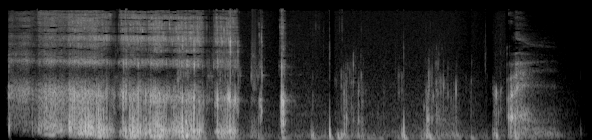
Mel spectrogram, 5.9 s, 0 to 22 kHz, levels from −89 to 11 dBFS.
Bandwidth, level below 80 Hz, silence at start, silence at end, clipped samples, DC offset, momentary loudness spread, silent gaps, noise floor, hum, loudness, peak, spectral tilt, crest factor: 17 kHz; -44 dBFS; 0.1 s; 0.4 s; under 0.1%; under 0.1%; 19 LU; none; -50 dBFS; none; -22 LUFS; 0 dBFS; -4 dB/octave; 24 dB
